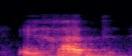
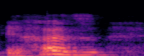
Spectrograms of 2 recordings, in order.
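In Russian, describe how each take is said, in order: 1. Слово заканчивается на звук d. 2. Слово заканчивается на звук z. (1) "как мы ее сегодня произносим" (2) "правильное прочтение в древнем иврите"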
